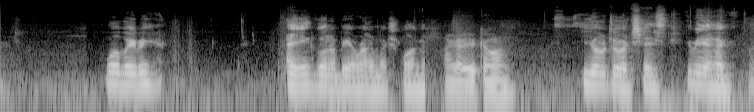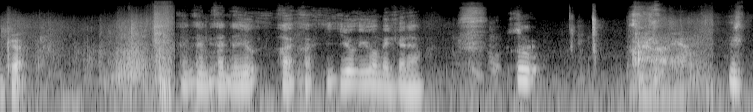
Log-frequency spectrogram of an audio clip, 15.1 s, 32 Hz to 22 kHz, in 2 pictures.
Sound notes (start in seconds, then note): 13.2 wincing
